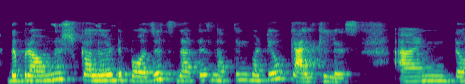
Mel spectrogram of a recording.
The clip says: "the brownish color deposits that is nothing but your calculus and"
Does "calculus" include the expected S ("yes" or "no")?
yes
